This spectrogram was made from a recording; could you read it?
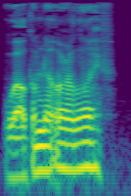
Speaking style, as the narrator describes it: Ambrose said bitterly

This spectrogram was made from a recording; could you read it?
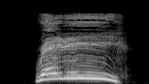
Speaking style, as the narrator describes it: With the pomp of a West Point cadet, he screamed

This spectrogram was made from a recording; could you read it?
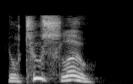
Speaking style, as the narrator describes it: Benedict snapped

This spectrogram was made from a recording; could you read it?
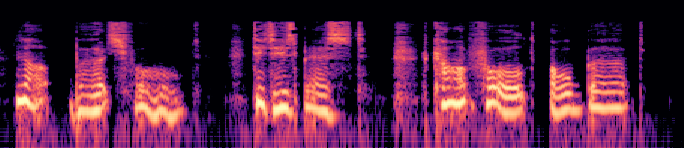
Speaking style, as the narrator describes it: murmuring

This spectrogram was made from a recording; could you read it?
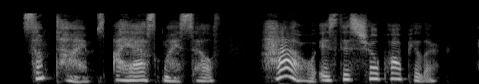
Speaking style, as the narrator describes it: Harriet whispered

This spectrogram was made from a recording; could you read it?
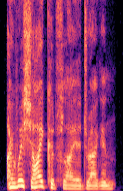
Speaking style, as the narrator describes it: Becca says with a sigh

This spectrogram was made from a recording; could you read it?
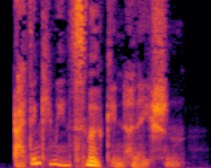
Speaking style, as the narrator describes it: Clive Barnes whispered quickly

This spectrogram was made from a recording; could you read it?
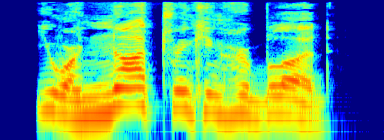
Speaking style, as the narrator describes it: Josh yelled, horrified

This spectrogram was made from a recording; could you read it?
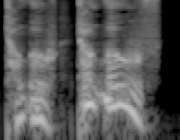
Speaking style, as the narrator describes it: whispered

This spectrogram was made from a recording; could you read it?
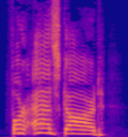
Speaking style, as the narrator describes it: The Viking woman yelled

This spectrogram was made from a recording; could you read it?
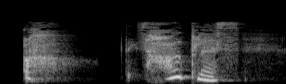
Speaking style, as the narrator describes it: let out a long moan

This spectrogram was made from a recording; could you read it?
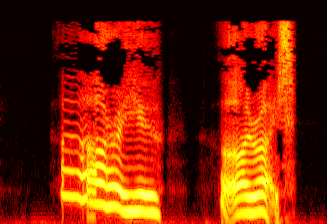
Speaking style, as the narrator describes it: said Seamus in a wavering voice

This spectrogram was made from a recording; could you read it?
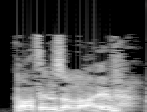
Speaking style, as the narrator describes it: Arganda said with a grunt

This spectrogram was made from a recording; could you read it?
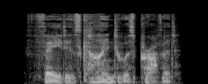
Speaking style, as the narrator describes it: the man said gruffly

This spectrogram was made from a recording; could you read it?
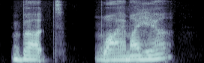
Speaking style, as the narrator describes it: Tristan drawls

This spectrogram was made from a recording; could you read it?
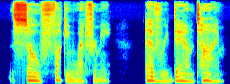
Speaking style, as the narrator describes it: he murmured

